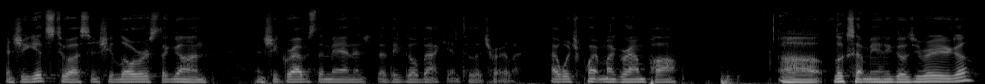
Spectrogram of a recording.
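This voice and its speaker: A man's voice: medium pitch, little pitch movement, normal speed. Rambling storytelling man from Mexico. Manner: rambling storyteller with many fillers and restarts. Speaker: podcast co-host. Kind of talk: casual storytelling chat.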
